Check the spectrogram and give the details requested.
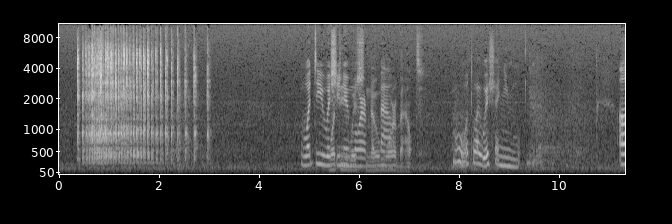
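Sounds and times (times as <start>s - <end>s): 
question wheel spinning: 0.4s - 3.1s
speech: 4.9s - 9.9s, 11.2s - 11.3s.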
